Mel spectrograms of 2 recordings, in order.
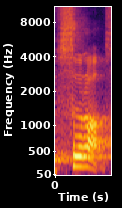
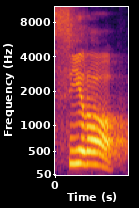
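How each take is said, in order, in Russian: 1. Гласный после s — тёмный ы. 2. Гласный после s — светлый и. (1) "не должно соответствовать звуку «ы»" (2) "быстрый переход на касру"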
